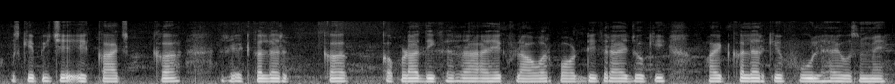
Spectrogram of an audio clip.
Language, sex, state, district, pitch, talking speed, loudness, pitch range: Hindi, male, Bihar, Jamui, 140 Hz, 175 wpm, -15 LUFS, 140-145 Hz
